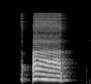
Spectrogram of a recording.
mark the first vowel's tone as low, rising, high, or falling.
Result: low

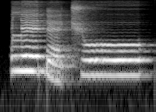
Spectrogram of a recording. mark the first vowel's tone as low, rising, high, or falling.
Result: high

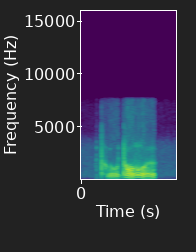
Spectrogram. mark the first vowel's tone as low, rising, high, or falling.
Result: rising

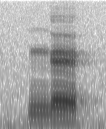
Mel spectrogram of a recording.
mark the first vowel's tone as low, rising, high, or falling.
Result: falling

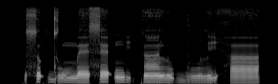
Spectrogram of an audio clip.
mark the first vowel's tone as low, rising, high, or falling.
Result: high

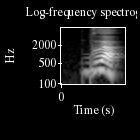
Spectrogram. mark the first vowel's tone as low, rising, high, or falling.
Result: falling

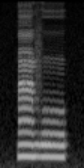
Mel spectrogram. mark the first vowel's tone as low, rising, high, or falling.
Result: high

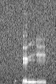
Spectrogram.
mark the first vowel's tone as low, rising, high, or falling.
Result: low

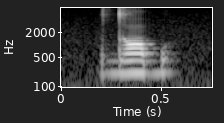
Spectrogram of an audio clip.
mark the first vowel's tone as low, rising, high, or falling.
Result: high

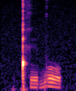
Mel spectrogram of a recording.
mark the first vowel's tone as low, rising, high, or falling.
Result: low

